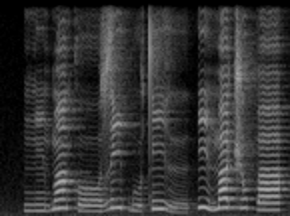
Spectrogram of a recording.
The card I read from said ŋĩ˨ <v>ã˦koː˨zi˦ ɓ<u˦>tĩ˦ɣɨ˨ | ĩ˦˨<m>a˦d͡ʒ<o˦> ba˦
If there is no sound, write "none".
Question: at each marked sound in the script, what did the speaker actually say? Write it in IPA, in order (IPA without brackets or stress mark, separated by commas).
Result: b, u˨, m, o˦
